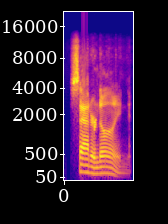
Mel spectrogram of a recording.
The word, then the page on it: saturnine: American English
